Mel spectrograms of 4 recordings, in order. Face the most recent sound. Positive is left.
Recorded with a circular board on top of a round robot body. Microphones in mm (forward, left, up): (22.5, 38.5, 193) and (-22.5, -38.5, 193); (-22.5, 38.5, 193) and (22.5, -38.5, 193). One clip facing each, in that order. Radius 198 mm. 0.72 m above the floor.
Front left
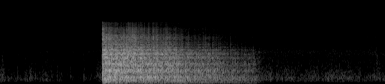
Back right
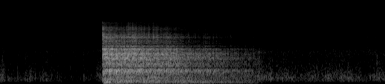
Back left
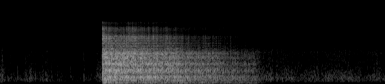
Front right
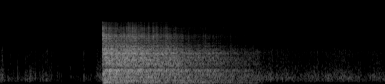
turn(degrees=85)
